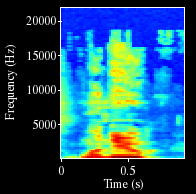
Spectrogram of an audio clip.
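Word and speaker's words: Luhnow: And as a result, AJ Hinch and Jeff, I think it's Lanou, that's how you pronounce it,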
